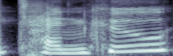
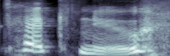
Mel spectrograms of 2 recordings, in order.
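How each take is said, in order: First: "Tenku" with N before K, TEN-koo; mispronounced Tenku. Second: "Teknu" slowly, K before N, TEK-noo; corrected pronunciation. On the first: Reader showing the slip they keep making, mispronounced Tenku. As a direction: swap it round so "Tenku" sounds like ten-koo. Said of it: "the K and the N aren't in the right". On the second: Reader fixing own slip on the name, careful pronunciation. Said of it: "I keep wanna say Tenku". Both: Shown as a demonstration.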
